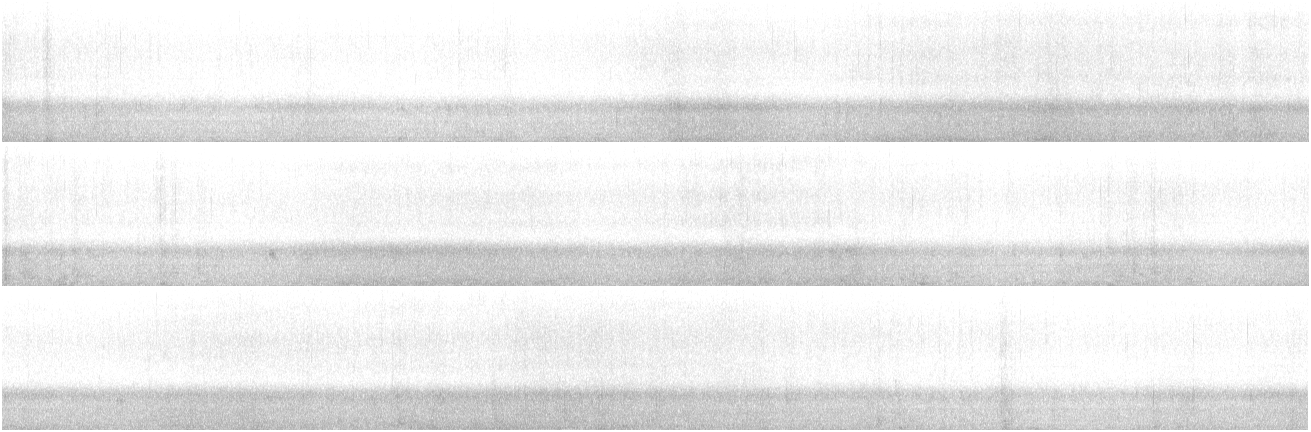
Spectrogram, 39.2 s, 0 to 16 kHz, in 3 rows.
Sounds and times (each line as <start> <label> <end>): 0.0 Waves and Tide 39.2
